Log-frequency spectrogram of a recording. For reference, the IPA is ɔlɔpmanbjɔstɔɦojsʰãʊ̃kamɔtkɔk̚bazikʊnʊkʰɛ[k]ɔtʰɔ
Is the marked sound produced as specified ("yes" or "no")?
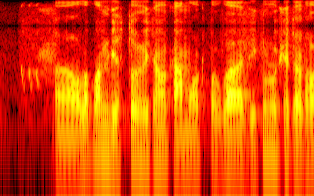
no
